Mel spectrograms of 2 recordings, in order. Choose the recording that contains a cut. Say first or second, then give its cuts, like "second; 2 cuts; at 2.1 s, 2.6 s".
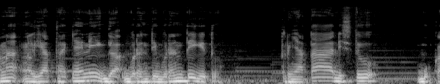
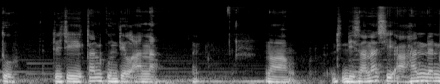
second; 1 cut; at 2.0 s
